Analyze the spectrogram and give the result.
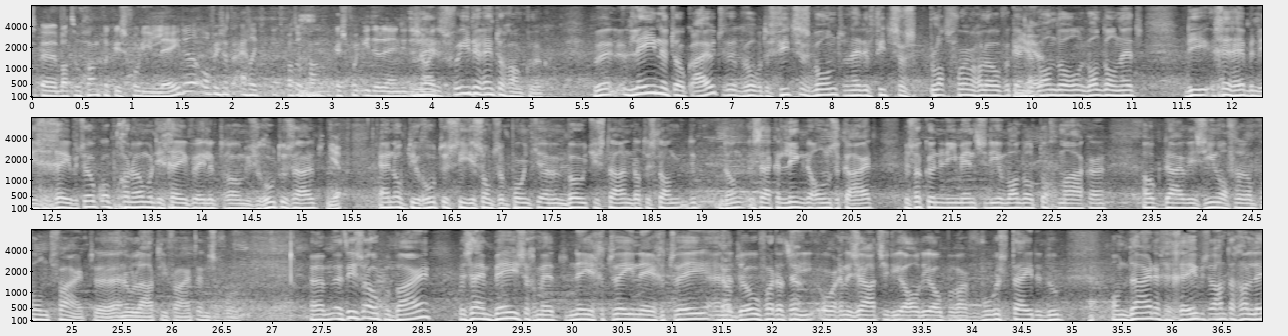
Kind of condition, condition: setting, busy venue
